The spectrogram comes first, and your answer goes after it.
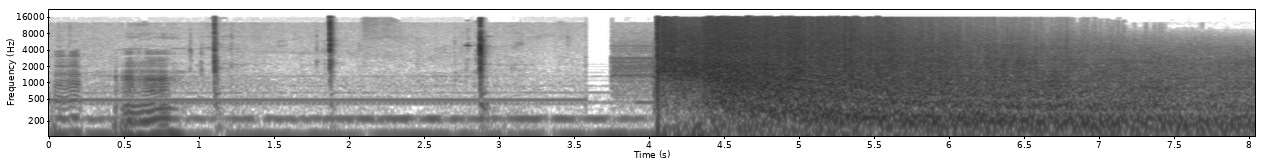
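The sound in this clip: A HIMARS rocket launcher fires during Ukrainian army training. After a quieter stretch with a few sharp clicks and a brief voice, a sudden loud, harsh roaring blast bursts out and holds steady for about four seconds.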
